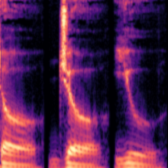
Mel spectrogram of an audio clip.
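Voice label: "tojoyu", concatenated syllables; Affixing experiment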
